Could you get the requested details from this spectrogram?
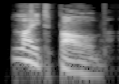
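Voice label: "light bulb", British English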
